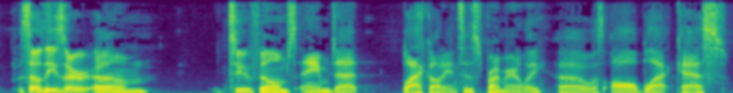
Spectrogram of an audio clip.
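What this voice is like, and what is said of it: Slight Southern American accent. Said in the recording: “my you know slightly southern accent”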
